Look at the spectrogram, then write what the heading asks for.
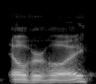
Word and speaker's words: Elverhoj: many have is well how do you pronounce overhoy so it's pronounced overhoy second question might be what does that word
